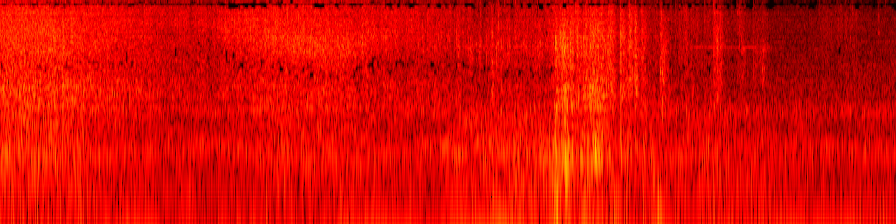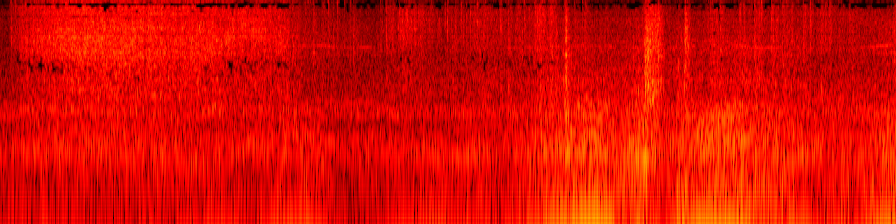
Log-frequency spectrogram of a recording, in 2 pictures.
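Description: A vacuum cleaner rattles as it sucks up bits of grit and debris.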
